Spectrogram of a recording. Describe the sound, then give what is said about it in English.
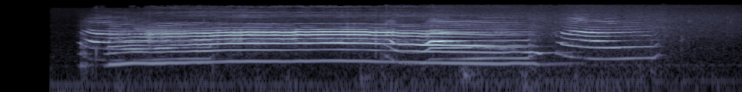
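One of six newborn kittens gives a long, drawn-out meow, wavering in pitch before rising into a second plaintive cry, with only a faint low hum behind it and no talking. “Look, Six little cats have been born.”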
